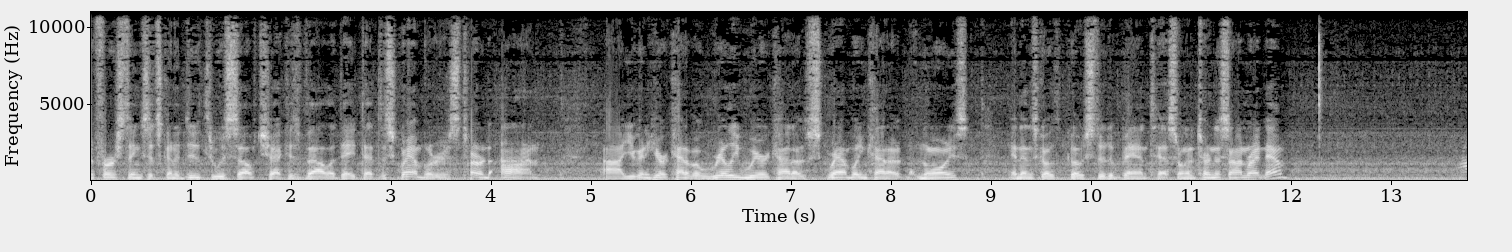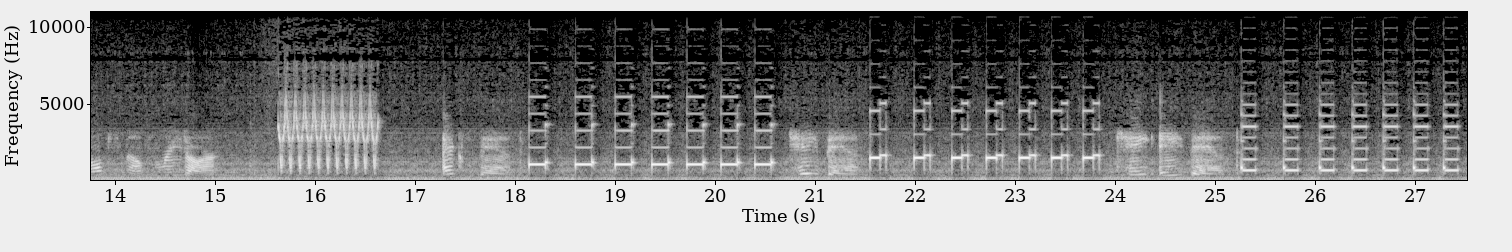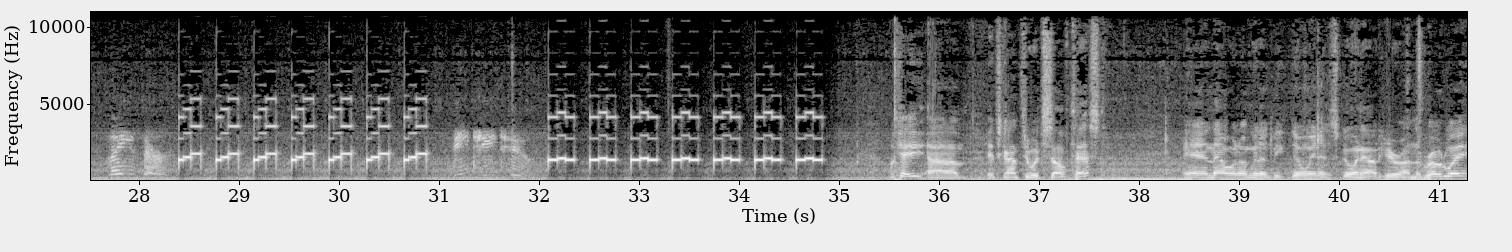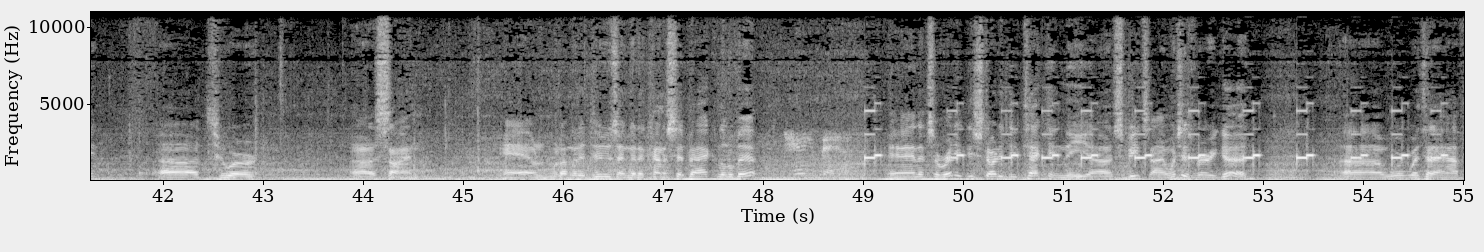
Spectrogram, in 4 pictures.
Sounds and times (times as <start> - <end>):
Outside, urban or manmade: 0.0 - 55.0.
